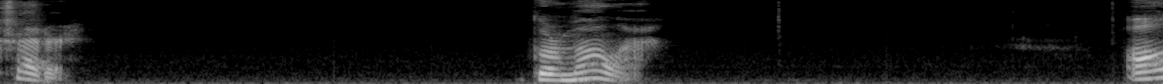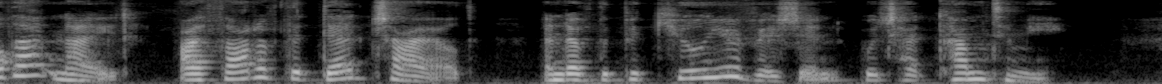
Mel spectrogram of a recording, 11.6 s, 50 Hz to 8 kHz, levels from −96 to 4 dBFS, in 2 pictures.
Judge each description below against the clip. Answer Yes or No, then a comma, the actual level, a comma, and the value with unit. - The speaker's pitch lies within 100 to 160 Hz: No, high, 225 Hz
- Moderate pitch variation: Yes, average, 4.3 semitones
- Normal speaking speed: No, slow, 115 wpm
